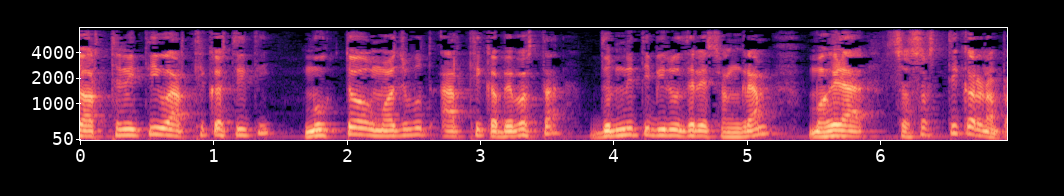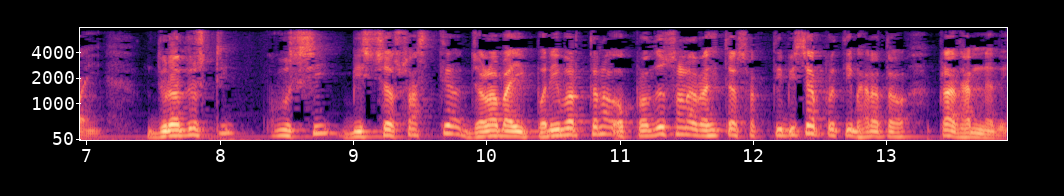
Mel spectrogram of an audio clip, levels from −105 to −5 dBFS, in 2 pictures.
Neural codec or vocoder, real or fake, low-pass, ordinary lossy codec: none; real; 7.2 kHz; none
